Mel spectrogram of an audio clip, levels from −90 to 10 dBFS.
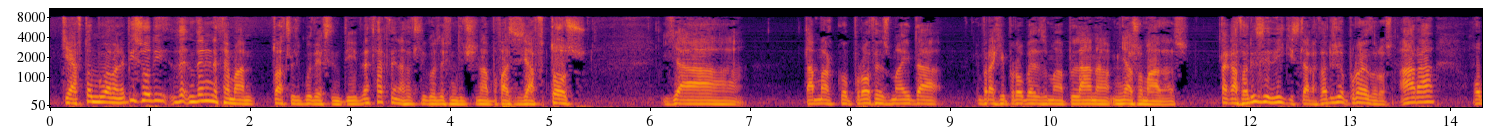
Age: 50-69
